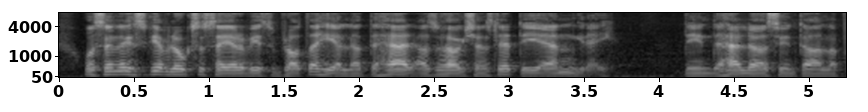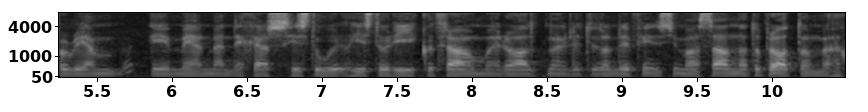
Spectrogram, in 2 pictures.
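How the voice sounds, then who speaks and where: Speaking very fast with a Norrland accent, a man has a fairly low pitch and ordinary pitch variation. The recording is very clean, with a silent background. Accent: Norrland dialect (Timrå). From Sweden, Timrå (Medelpad, Norrland). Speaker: podcast host, fitness coach. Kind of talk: casual chat.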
